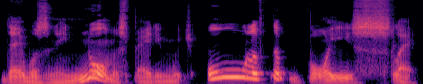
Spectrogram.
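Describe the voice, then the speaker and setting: A man reading a children's story aloud in an animated way, with informal asides and a gravelly, husky voice. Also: very deep voice, measured pace. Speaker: storybook reader.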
